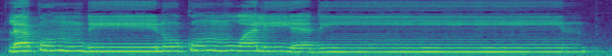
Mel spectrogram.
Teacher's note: یا ساکن سے پہلے زیر یا مدہ، یعنی 2 الف تک کھینچ کر پڑھیں گے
